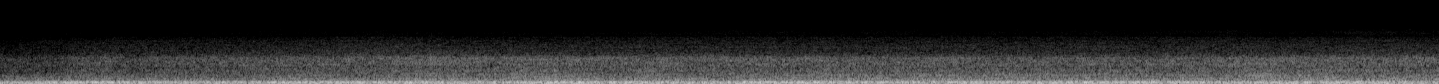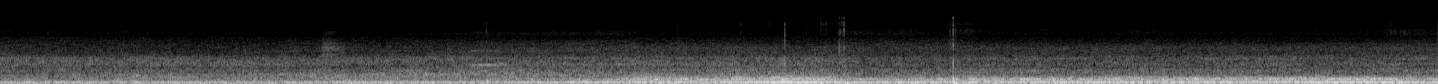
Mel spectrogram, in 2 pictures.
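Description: Passenger train running along the track, heard from inside the carriage as a steady low rumble. It grows louder about two-thirds of the way in, with a few faint clicks.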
